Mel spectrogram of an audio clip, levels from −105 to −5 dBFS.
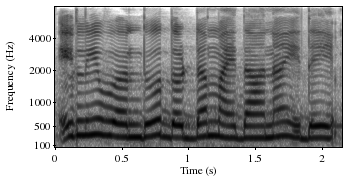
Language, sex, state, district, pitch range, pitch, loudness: Kannada, female, Karnataka, Bidar, 250-285 Hz, 270 Hz, -10 LUFS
